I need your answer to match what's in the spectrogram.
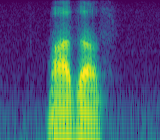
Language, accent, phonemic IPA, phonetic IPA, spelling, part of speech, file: Armenian, Eastern Armenian, /bɑˈzɑz/, [bɑzɑ́z], բազազ, noun, Hy-բազազ.ogg
- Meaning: dealer in textile fabrics, draper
